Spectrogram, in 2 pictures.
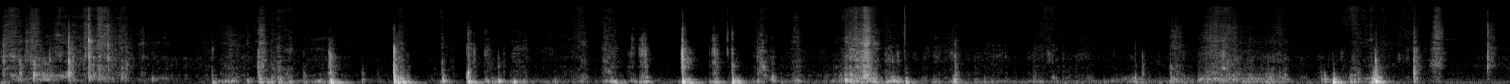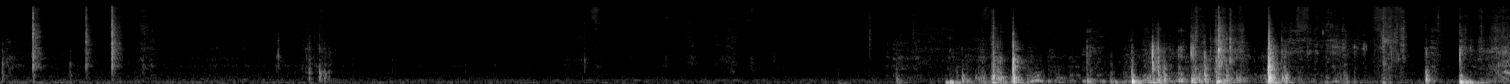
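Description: Cardboard packaging being handled and opened on a wooden tabletop: rubbing, scraping and light knocks and taps. It falls almost silent for about seven seconds after the middle, then the handling starts again.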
